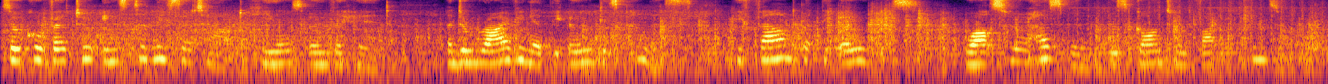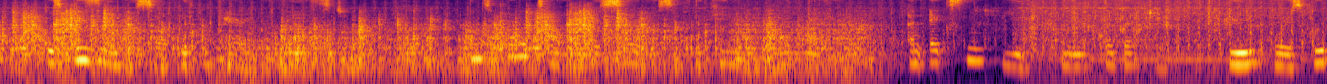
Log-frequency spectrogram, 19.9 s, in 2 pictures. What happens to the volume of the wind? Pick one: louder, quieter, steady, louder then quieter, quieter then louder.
steady.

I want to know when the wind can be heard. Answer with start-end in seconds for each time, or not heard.
0.0-16.8.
